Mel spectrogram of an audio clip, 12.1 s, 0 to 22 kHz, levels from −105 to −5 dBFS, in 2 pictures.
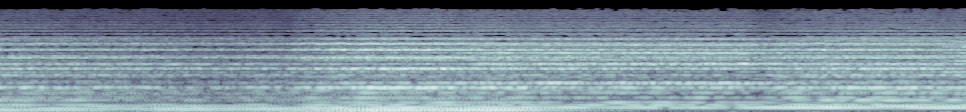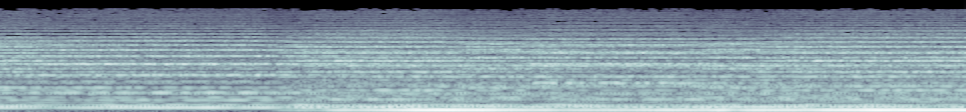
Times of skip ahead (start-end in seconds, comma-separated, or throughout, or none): none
